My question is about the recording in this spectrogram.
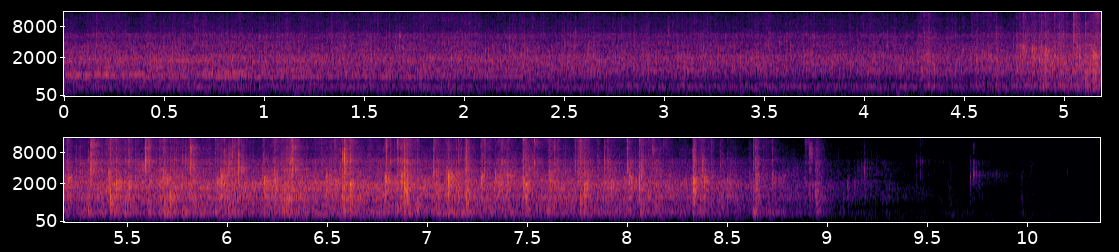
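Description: Audience applauding. The clapping swells to its loudest about halfway through, then dies away near the end.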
